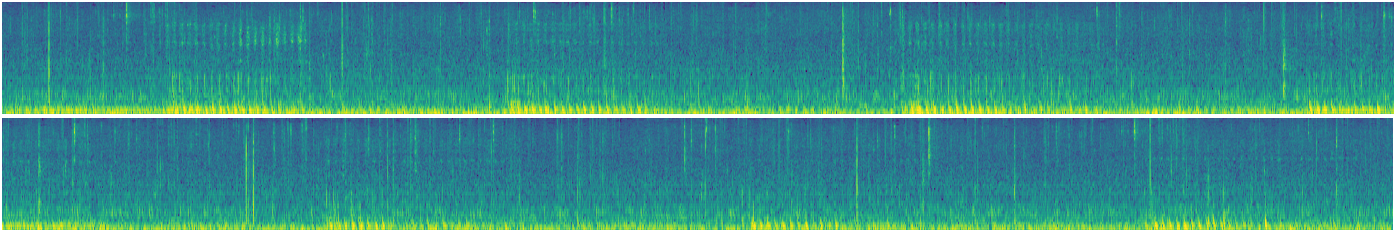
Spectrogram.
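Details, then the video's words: Steady, throbbing purr from two sleeping cats in front of a rainy window, breathing in and out in regular low pulses, accompanied by snapping fireplace crackles and continuous rain. "Purring Cat"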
